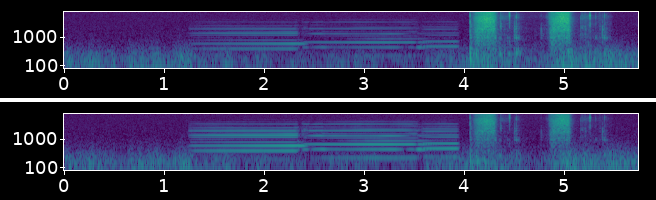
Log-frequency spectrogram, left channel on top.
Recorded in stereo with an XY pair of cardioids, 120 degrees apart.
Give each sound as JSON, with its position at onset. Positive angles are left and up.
{"t": 1.2, "sound": "a violin", "azimuth_deg": -50}
{"t": 4.0, "sound": "a hiss", "azimuth_deg": 45}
